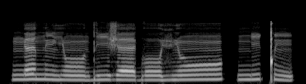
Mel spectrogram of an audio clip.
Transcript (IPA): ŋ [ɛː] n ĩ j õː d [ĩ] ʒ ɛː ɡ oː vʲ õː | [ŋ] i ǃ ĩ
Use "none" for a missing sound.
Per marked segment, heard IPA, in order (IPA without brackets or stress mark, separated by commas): ɛ, i, ŋ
